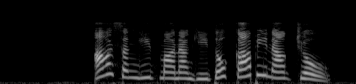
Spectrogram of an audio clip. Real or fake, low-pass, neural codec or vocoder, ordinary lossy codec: real; 7.2 kHz; none; MP3, 48 kbps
